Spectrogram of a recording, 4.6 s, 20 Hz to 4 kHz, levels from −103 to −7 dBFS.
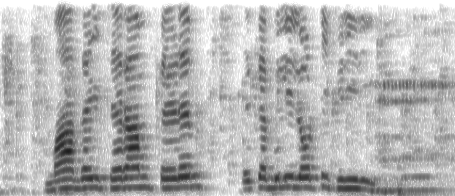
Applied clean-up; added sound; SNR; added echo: classical method log-MMSE.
